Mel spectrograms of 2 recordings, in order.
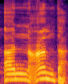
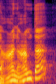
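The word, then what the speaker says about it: أنعمت: alpon Levina an'amta alaihim Bukan dibaca an'amta melainkan an amta alaihim baik kita langsung masuk ke pembahasan alaihim ya Jangan dibaca jangan dibaca eh alaihim masih ada yang baca sirotol ladzina an'amta alaihim yang Betulnya adalah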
